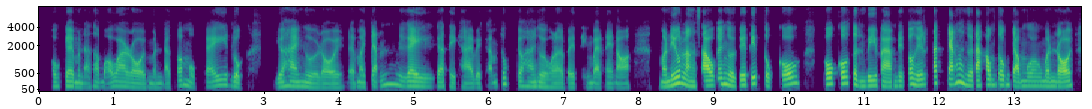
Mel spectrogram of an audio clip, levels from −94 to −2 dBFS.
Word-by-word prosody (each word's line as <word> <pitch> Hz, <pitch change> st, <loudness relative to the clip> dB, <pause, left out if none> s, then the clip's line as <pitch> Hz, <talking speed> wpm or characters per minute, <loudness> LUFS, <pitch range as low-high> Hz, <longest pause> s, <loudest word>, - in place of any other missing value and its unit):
ô 115 Hz, 0 st, -7 dB
kê 120 Hz, -2 st, +1 dB
mình 105 Hz, -2 st, -8 dB
đã 95 Hz, +1 st, -9 dB
thôi 115 Hz, -2 st, -6 dB
bỏ -, -, -6 dB
qua 120 Hz, -1 st, -1 dB
rồi, 100 Hz, -4 st, -2 dB
mình 95 Hz, 0 st, -12 dB
đã 95 Hz, +1 st, -8 dB
có 135 Hz, -, -2 dB
một 140 Hz, -2 st, -8 dB
cái 130 Hz, +7 st, -3 dB
luật 120 Hz, -, -3 dB, 0.4 s
giữa 110 Hz, -, -2 dB
hai 120 Hz, 0 st, 0 dB
người 100 Hz, -5 st, -5 dB
rồi 95 Hz, 0 st, -3 dB
để -, -, -7 dB
mà 105 Hz, -1 st, -5 dB
tránh 155 Hz, +8 st, -4 dB
gây 115 Hz, -3 st, +1 dB
ra 115 Hz, -, -2 dB
thiệt 105 Hz, -4 st, -7 dB
hại 95 Hz, -1 st, -4 dB
về 95 Hz, -, -7 dB
cảm 100 Hz, +2 st, -8 dB
xúc 175 Hz, -, -5 dB
cho 120 Hz, -, -1 dB
hai 115 Hz, -1 st, -5 dB
người, 110 Hz, -2 st, -3 dB
hoặc 100 Hz, 0 st, -5 dB
là 100 Hz, 0 st, -4 dB
về 95 Hz, -, -4 dB
tiền 100 Hz, -, -13 dB
bạc 95 Hz, -1 st, 0 dB
này 95 Hz, 0 st, -7 dB
nọ. 95 Hz, 0 st, -2 dB, 0.4 s
Mà 110 Hz, -1 st, 0 dB
nếu 170 Hz, +10 st, +6 dB
lần 140 Hz, -9 st, +3 dB
sau 135 Hz, +2 st, +8 dB
cái 170 Hz, +2 st, +1 dB
người 135 Hz, -7 st, +2 dB
kia 145 Hz, +3 st, +3 dB
tiếp 185 Hz, +1 st, +3 dB
tục -, -, -2 dB
cố 170 Hz, +7 st, +3 dB, 0.3 s
cố 170 Hz, +2 st, +6 dB
cố 180 Hz, +2 st, +3 dB
tình 135 Hz, -7 st, 0 dB
vi 135 Hz, +1 st, +1 dB
phạm 115 Hz, +2 st, +4 dB
thì 130 Hz, -, -2 dB
có 170 Hz, +6 st, +3 dB
nghĩa 145 Hz, -, +2 dB
là 155 Hz, -, -7 dB
chắc 195 Hz, -, +5 dB
chắn 215 Hz, -, +8 dB
là 215 Hz, -, +3 dB
người 135 Hz, -3 st, -1 dB
ta 135 Hz, -, +7 dB
không 150 Hz, +1 st, +2 dB
tôn 150 Hz, -1 st, +1 dB
trọng, 125 Hz, +3 st, +3 dB
ờ, 125 Hz, -1 st, -3 dB
mình 120 Hz, 0 st, -1 dB
rồi. 115 Hz, +2 st, +6 dB
120 Hz, 295 wpm, -25 LUFS, 105-145 Hz, 0.4 s, sau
